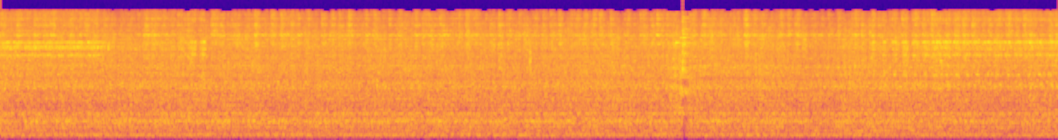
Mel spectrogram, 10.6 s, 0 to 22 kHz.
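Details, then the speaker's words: Restored Clausing 6930 metal lathe running on a newly installed VFD, not yet levelled: a steady, even drone with a light rattly hum, showing only slight vibration. "hardly any vibration. That noise indicates vibration, and there's a little bit, but it's not too bad. And I haven't leveled it or anything."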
